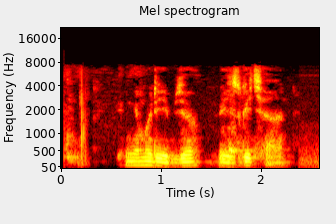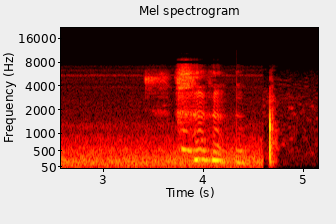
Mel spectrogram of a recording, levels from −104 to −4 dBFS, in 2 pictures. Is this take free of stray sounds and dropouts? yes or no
no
